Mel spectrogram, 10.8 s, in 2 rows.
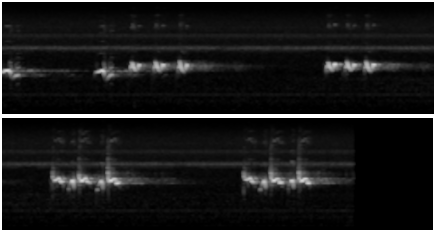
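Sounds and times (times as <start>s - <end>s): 
bird calling at night in the wild: 0.0s - 2.6s, 4.1s - 5.0s, 6.0s - 7.2s, 8.4s - 9.6s.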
